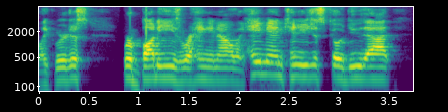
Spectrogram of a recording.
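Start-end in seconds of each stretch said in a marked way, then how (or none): 2.1-3.5 friendly, laid-back, casual buddy-buddy tone. Retelling how they asked team members to do tasks: imitating own casual buddy-like talk. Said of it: "talking like a friend".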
